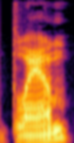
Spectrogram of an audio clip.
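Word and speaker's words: Blame!: But prior to that, he worked on Blam, which is spelled Blame with an exclamation point.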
